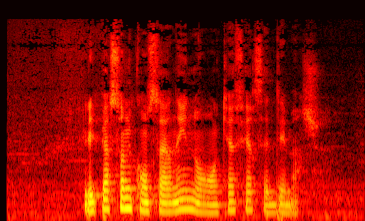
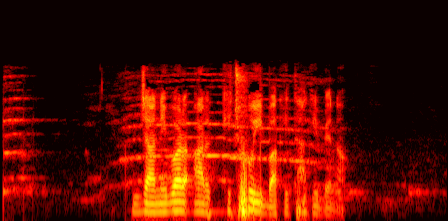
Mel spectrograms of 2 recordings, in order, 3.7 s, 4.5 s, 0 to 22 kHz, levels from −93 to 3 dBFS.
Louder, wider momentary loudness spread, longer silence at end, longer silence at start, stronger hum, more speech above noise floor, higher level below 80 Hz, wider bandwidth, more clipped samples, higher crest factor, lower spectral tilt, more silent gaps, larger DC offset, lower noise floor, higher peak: about the same, -28 LUFS vs -27 LUFS; second, 17 LU vs 21 LU; second, 0.25 s vs 1.05 s; about the same, 0.1 s vs 0.05 s; neither; second, 23 dB vs 41 dB; about the same, -54 dBFS vs -54 dBFS; first, 16 kHz vs 8 kHz; neither; about the same, 20 dB vs 22 dB; about the same, -5.5 dB/octave vs -5 dB/octave; neither; neither; second, -50 dBFS vs -68 dBFS; about the same, -10 dBFS vs -8 dBFS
